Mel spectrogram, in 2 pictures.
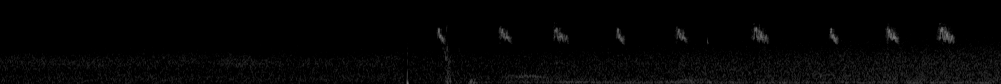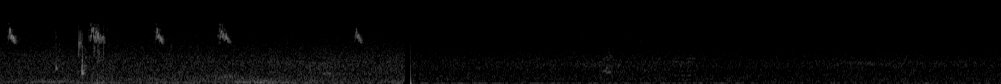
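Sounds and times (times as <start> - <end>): small bird calling: 4.3 - 12.4, 13.2 - 13.8.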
